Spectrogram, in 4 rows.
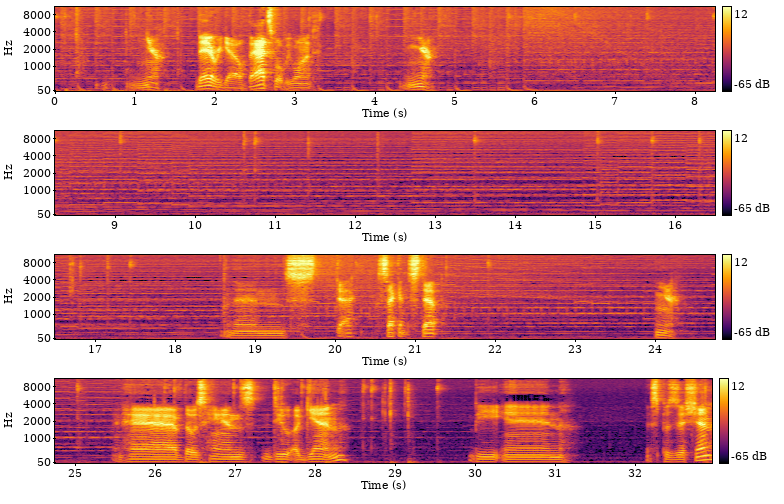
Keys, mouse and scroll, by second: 0.1 click, 0.8 space, 1.4 space, 3.3 right click, 4.0-5.8 drag, 6.5 click, 8.2 click, 10.7 right click, 13.5-15.1 drag, 15.8 click, 17.5-20.3 drag, 20.7-21.4 scroll down 3, 22.0-25.1 drag, 26.3 right click, 27.1 shift+right click, 28.0 right click, 28.7 shift+right click, 29.6-32.8 shift+drag.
